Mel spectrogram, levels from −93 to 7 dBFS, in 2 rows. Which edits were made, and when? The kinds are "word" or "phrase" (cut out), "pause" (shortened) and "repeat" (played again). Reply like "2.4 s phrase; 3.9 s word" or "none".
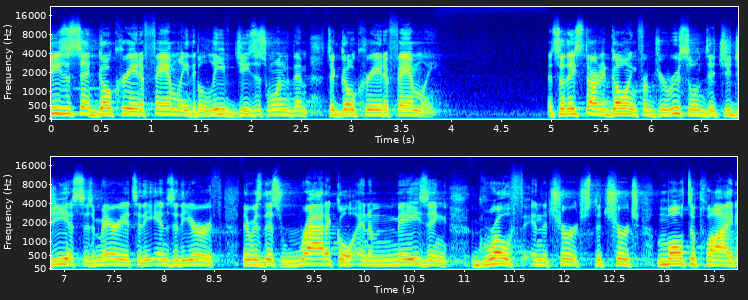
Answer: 1.4 s word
